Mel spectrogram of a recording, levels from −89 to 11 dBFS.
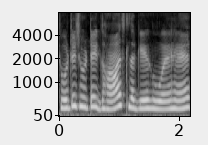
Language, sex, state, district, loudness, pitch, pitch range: Hindi, female, Jharkhand, Palamu, -12 LUFS, 245 Hz, 235-285 Hz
